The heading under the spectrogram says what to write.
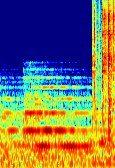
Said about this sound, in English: she still faces acute damage to her heart and cannot escape the memory of the bells ringing.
